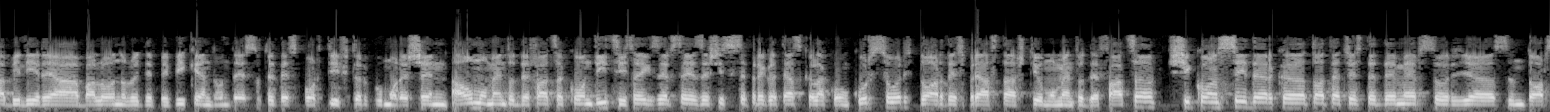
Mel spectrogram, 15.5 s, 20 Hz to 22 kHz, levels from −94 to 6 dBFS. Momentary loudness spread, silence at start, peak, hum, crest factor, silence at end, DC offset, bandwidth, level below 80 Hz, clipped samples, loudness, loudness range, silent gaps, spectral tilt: 4 LU; 0 s; 0 dBFS; none; 12 dB; 0 s; under 0.1%; 7.2 kHz; -54 dBFS; under 0.1%; -13 LUFS; 1 LU; none; -4 dB/octave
